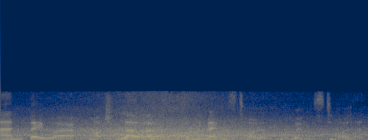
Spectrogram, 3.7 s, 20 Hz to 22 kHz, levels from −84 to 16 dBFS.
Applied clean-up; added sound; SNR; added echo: none; Car passing by; -1 dB; none.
